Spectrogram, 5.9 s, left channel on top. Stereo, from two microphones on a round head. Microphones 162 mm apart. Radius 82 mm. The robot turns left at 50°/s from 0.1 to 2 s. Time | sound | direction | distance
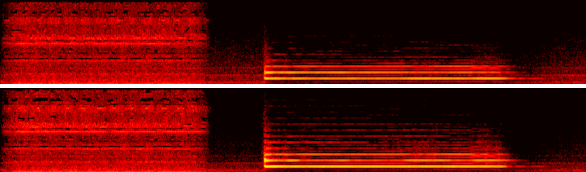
2.6 | a trumpet | 55° right (ahead or behind) | 1.3 m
